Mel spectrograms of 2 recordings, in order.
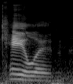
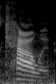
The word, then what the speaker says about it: Callan: Is it Kalen or Callan? Because I realized I said Kalen. Okay, so it's Callan.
